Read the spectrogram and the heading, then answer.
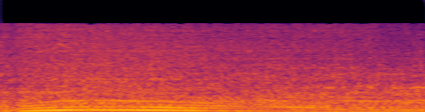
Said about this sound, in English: A big van arrived. It swallowed all the boxes and furniture and curtains, and it drove off.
